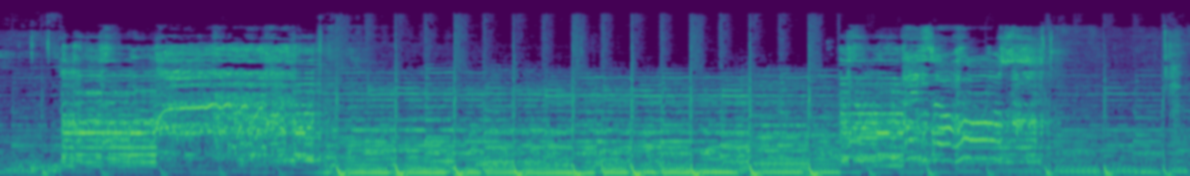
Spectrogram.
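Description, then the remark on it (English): A horse neighs loudly twice, a long wavering whinny near the start and another near the end, over a steady rhythmic clopping beat that runs throughout. “What's your favorite animal? It's a horse.”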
